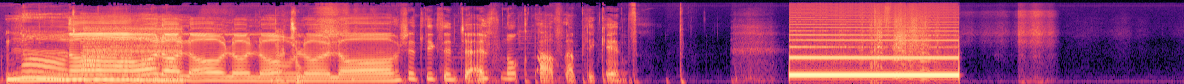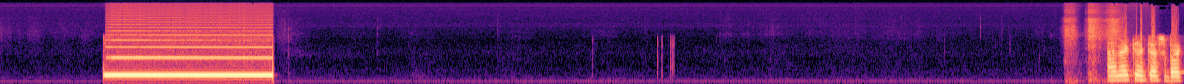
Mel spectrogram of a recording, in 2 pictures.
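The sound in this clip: A telephone ringback tone on a phone call: two long, steady buzzing tones separated by silence. Voices talk before the tones and return at the end.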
